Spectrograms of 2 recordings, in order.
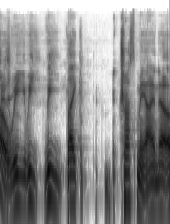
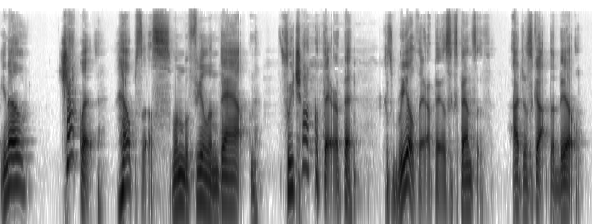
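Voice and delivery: plain conversational delivery, normal voice. Retelling what Erica said about chocolate: imitating Erica. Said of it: "Erica's like".

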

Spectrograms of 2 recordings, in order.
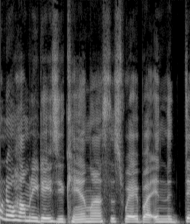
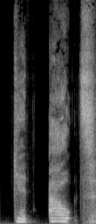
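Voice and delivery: put-on frail, wheezing voice. A wounded woman answers a man, in a frail wheeze. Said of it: "I wheezed".

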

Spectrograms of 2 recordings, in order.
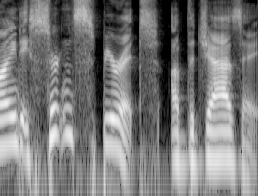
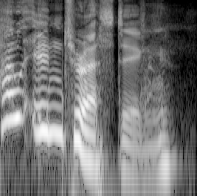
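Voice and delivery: grand lady voice with pitch swoops; 2 semitones higher than usual. Reacting to news about Julian Fellows: Dame Maggie Smith voice. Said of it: "let me put on my Dame Maggie Smith voice".

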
